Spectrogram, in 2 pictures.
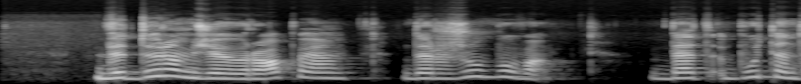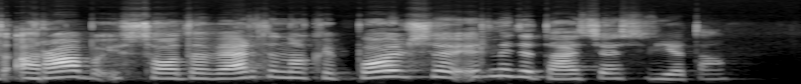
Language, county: Lithuanian, Vilnius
